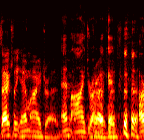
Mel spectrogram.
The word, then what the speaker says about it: MI Drive: We have, now I feel like I'm going to mispronounce this. So this is the My Drive? It's actually MI Drive.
